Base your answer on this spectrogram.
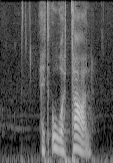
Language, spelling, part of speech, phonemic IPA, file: Swedish, åtal, noun, /²oːˌtɑːl/, Sv-åtal.ogg
- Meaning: a prosecution, an indictment, a legal process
